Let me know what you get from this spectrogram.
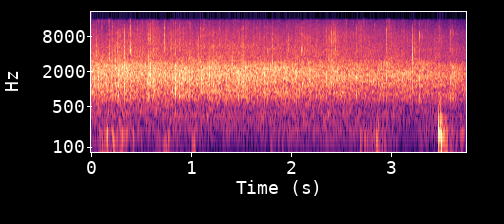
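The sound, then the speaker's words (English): An audience gives God a hand clap, breaking into steady, sustained applause, many hands clapping in a dense, even wash of sound that holds at a consistent loudness throughout with no voices. “Come on, can you give God a hand clap for that?”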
